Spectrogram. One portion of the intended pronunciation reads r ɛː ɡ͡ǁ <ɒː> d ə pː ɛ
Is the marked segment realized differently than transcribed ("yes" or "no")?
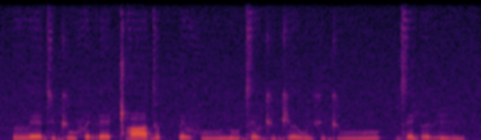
yes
